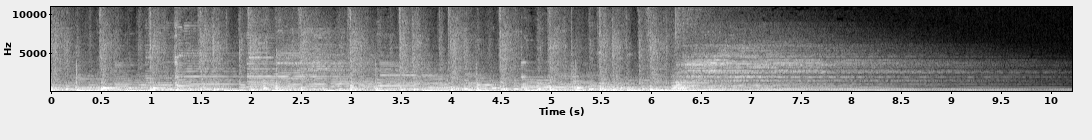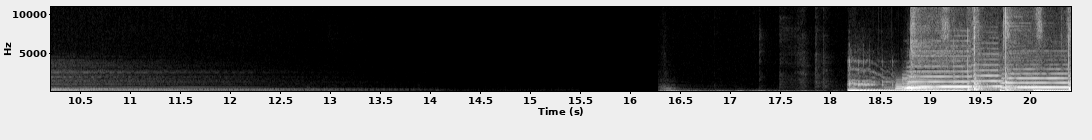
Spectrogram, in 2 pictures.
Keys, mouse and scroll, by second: 1.4 click, 2.6 click, 4.0 click, 4.6 click, 5.2 click, 6.5-7.6 drag, 8.8 F1, 10.7-12.6 shift+drag, 12.9 shift+click, 14.7 click, 17.5 KP_Subtract, 19.1 KP_Add.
